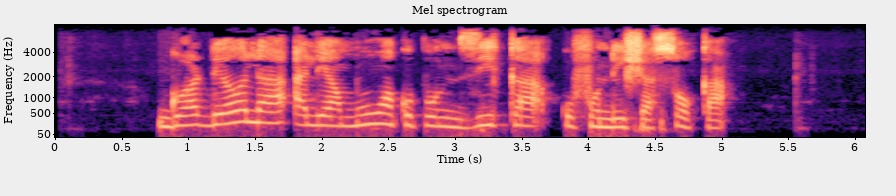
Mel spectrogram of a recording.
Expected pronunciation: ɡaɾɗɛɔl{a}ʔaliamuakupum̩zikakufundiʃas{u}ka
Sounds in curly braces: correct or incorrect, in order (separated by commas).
correct, incorrect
